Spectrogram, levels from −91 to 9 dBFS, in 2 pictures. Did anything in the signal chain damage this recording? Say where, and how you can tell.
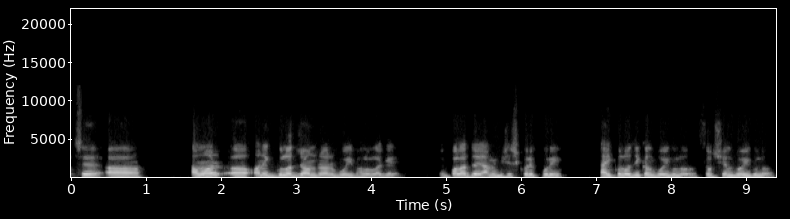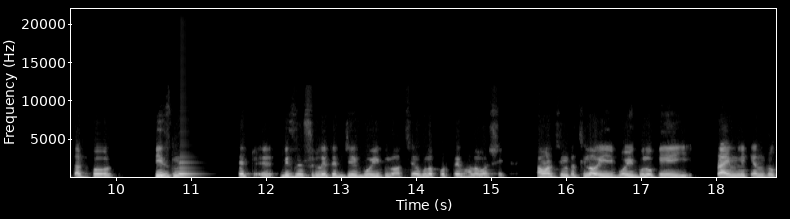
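Yes. Between 9.55 and 10.28 s the network path produces repeated stalls (stutter): five short gaps, the longest 79 ms, total 190 ms, about a quarter of that span. Late packets kept draining the jitter buffer, and the receiver stretched the last sound each time. Nothing is lost, but delivery drags.

From 10.86 to 11.67 s there is a call audio freeze: the last sound carries on, fades, and goes silent for about 390 ms before the audio resumes exactly where it stopped, 789 ms later. The likely cause is packets held up in the network, emptying the jitter buffer.

From 15.21 to 17.28 s a jitter buffer speed-up runs the audio at 110% speed with unchanged pitch, sounding hurried. With more audio buffered than its target, the receiver trimmed pitch-period-sized pieces repeatedly, around 200 ms in all, to bring buffered delay back to its target.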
